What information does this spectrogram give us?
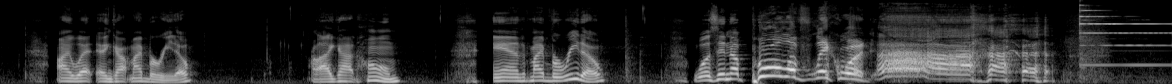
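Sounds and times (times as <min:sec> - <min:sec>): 
speech: 0:00.6 - 0:02.0, 0:03.1 - 0:06.2, 0:06.9 - 0:10.6
laughter: 0:09.5 - 0:10.7
bell ding sound effect: 0:10.8 - 0:11.7.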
